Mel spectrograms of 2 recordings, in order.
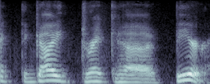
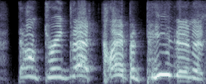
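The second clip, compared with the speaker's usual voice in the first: mock yelling, higher and louder; 13 semitones higher, 7 dB louder than usual. Retelling a prank story where a coworker yells a warning: retelling a yell. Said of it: "and he yells".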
